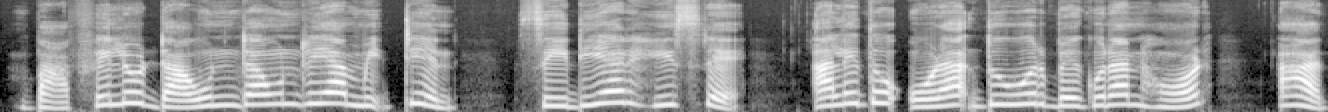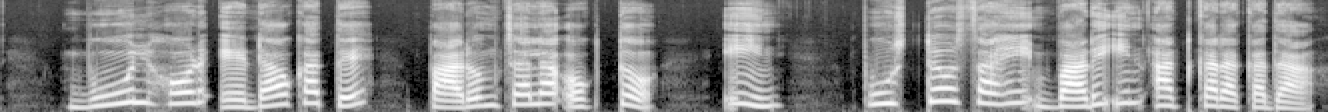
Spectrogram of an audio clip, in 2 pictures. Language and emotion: Santali, fearful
